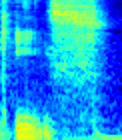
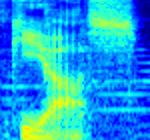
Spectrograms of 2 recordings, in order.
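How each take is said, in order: First: It sounds just like the word geese. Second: It does not sound like the word geese. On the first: The speaker calls it wrong. "I always just pronounced it geese, like the animal" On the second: The speaker calls it right. "So it's Gias"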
